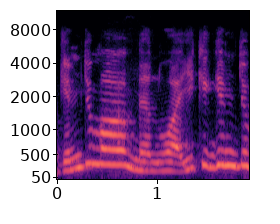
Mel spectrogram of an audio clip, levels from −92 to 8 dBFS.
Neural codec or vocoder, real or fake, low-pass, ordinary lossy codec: none; real; 10.8 kHz; AAC, 64 kbps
